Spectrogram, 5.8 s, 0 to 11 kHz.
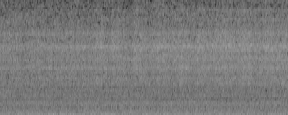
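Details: Ameristar 4-ton AC condenser in 106F heat after replacing a bulged, failed Genteq capacitor with a Mars 60/5: steady even low hum with constant fan rush, no clicks, buzzing or rattles; about 18 A draw, running normally.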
